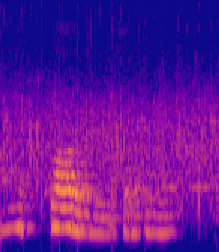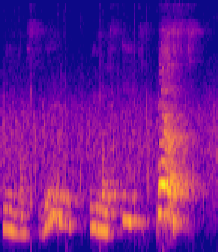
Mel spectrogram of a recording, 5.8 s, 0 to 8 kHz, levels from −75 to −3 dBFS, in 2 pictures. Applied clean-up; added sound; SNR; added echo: none; Applause / Cheering; 15 dB; reverberation time 0.7 s.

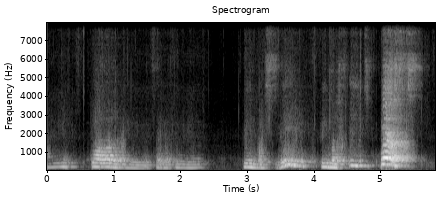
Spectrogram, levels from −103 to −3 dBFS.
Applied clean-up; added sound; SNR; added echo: neural separator model SepFormer DNS4.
